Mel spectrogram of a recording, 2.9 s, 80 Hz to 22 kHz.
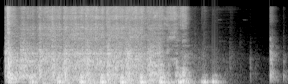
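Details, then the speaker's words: Poulan Pro 300 EX Series riding mower, gas drained last fall and refilled fresh in spring: even starter cranking about two and a half beats a second, never catching; cranks but won't start. "the customer drained the gas out of it last fall so the gas wouldn't sit over the winter time and they put fresh gas in it the spring and all it does is turn"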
